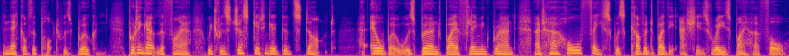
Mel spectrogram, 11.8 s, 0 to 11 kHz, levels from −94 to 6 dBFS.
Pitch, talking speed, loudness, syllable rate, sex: 135 Hz, 200 wpm, -20 LUFS, 4.8 syllables/s, male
